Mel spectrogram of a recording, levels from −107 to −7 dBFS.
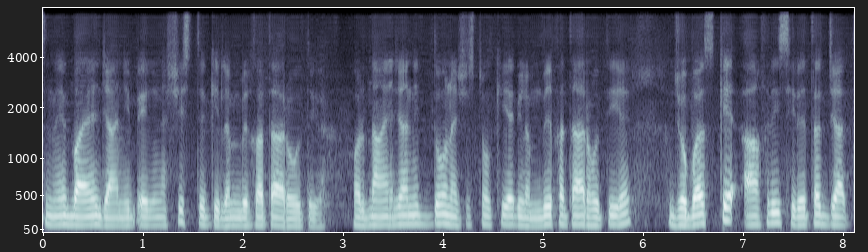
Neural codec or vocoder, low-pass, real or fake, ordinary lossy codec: codec, 16 kHz, 0.7 kbps, FocalCodec; 7.2 kHz; fake; none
